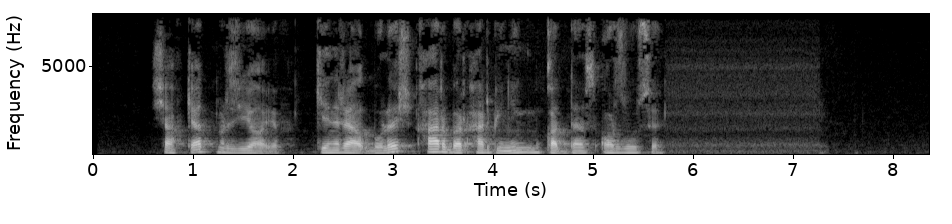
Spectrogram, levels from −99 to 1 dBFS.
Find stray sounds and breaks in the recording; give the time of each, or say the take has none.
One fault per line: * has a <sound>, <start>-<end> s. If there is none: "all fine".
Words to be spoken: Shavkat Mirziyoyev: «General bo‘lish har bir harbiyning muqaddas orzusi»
all fine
